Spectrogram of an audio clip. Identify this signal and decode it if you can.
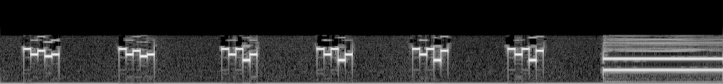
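Five-tone selective call (ZVEI), heard as quick runs of five tones, tones of about 70 ms. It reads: 85745 85745 85825 85825 85827 85827
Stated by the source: Five-tone ZVEI selective call received by SDR, archived by the fire brigade Feuerwehr Orlamünde.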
